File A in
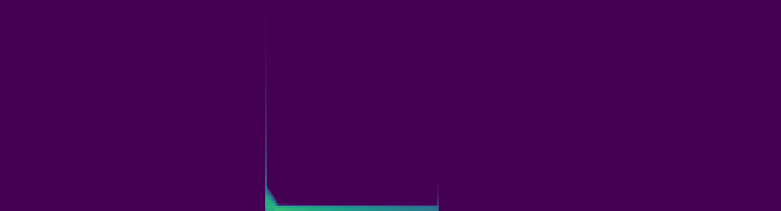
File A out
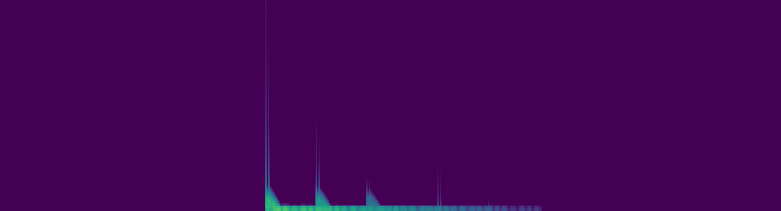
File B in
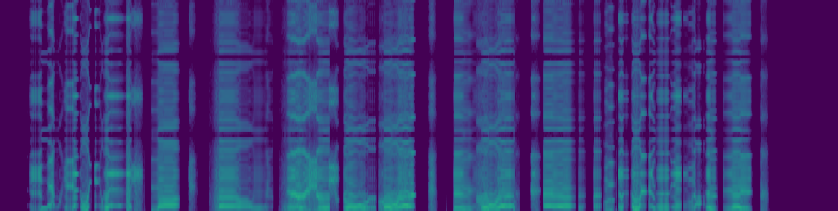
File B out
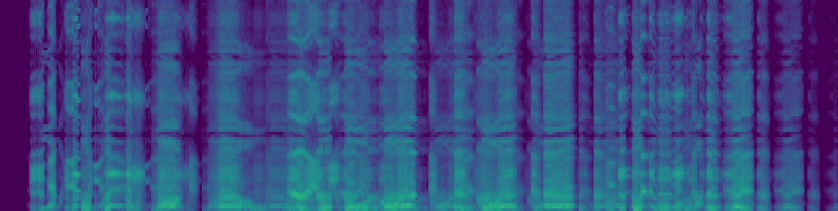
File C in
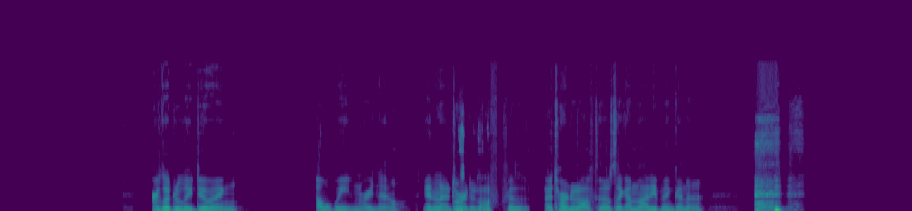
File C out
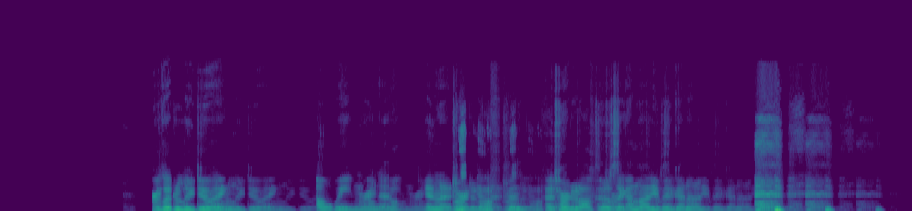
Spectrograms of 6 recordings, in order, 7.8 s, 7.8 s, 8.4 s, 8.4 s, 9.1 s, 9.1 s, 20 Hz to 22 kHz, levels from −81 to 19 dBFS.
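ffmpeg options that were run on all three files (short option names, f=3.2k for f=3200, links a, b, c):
-af "flanger=delay=20:depth=7.9:speed=1.7,aecho=1:1:505|1010:0.224|0.0381,volume=7dB"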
